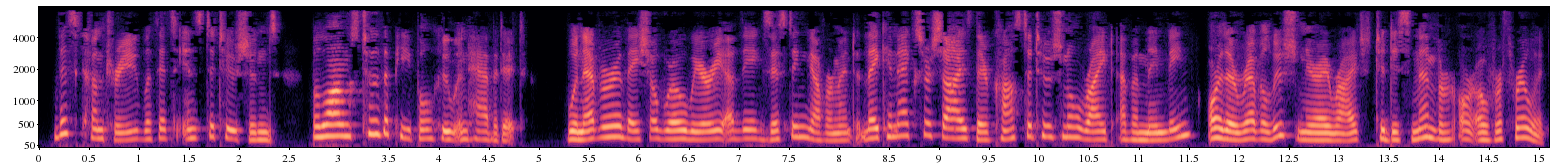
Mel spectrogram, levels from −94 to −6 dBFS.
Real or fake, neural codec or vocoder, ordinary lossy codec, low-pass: fake; codec, 16 kHz, 1 kbps, X-Codec, HuBERT features, trained on balanced general audio; MP3, 32 kbps; 7.2 kHz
